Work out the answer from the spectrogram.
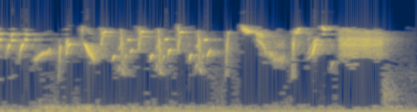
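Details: Continuous twittering song of a European goldfinch, a fast jumble of high tinkling notes, sharp slurs and trills, finishing with a harsh buzzy rattle; steady faint low hum in the background.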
